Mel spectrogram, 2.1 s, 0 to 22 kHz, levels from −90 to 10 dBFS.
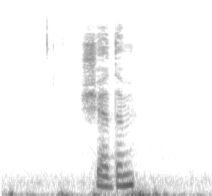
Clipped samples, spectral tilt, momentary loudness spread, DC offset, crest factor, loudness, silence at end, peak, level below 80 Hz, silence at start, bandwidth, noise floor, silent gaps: under 0.1%; -4 dB/octave; 24 LU; under 0.1%; 18 dB; -36 LUFS; 0.1 s; -20 dBFS; -48 dBFS; 0.05 s; 13.5 kHz; -56 dBFS; none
